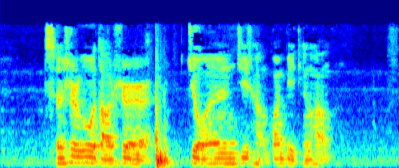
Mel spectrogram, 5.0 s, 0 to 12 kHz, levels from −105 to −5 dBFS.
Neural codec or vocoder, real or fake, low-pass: none; real; 7.2 kHz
